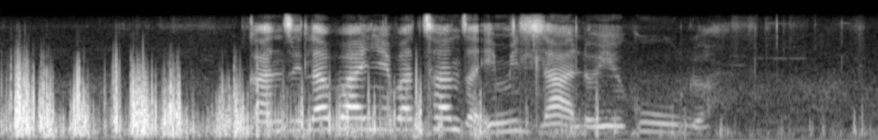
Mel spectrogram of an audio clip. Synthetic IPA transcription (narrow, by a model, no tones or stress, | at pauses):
k̬antʰʼilaɓaɲɛɓat͡sʰand͡zʱaʔimiɮalɔjek̬uːlwa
